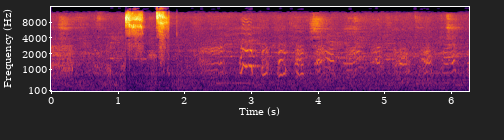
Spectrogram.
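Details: Cream-coloured female Chihuahua puppy born 20 May 2013, friendly and affectionate, often with a stuffy nose, gives a run of thin, high, wavering whimpers in the second half, after two sharp knocks, over steady background hiss.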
